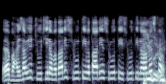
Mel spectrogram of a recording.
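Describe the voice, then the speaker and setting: Woman doing a hurried young boyfriend. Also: sits high, lightly acted. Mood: pleading. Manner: quick, pleading, explains. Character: young man defending his lisping girlfriend. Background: background music.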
